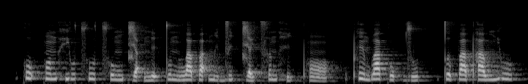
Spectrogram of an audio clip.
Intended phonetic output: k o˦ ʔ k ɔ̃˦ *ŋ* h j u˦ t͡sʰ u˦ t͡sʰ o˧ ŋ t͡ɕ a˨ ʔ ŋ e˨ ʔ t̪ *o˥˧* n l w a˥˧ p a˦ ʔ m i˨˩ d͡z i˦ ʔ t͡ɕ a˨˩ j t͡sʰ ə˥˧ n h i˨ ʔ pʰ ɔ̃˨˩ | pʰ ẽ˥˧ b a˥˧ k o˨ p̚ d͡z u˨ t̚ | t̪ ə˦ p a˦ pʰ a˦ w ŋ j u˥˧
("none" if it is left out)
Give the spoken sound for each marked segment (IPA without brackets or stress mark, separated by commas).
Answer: n, o˥˧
